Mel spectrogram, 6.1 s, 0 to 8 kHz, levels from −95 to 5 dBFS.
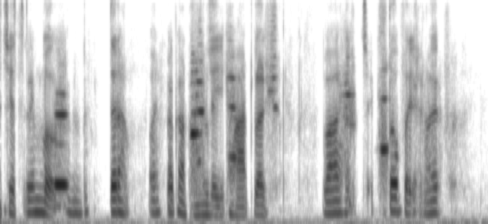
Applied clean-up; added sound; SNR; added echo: neural diffusion model UNIVERSE++.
